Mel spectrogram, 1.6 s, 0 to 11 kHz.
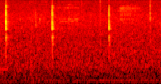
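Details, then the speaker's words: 1996 Honda Accord burning heavy oil since head gasket job: shaking the removed PCV valve gives light sharp ticks about twice a second, a loose internal rattle; owner will clean or replace it, cause unconfirmed. "I'm actually hearing a rattling maybe it is clocked nah I'm gonna go clean this out again I should just get a new one if this thing clogs"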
